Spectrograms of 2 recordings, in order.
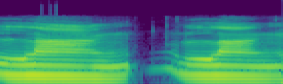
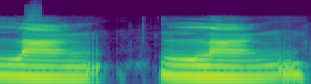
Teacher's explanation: এনজি যেটা হলো আপনার একটু নাক থেকে আসে, যেটা একটু লং, যেমন লাং, লাং, এটা অটোমেটিক আপনি দেখবেন যে সাউন্ডটা আপনার নাক থেকে চলে আসতেছে, ইংলিশে যেটা আমরা বলি লং, আর এখানে হলো লাং, লাং, তার মানে এটা নাক থেকে সাউন্ডটা চলে আসতেছে লাং।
